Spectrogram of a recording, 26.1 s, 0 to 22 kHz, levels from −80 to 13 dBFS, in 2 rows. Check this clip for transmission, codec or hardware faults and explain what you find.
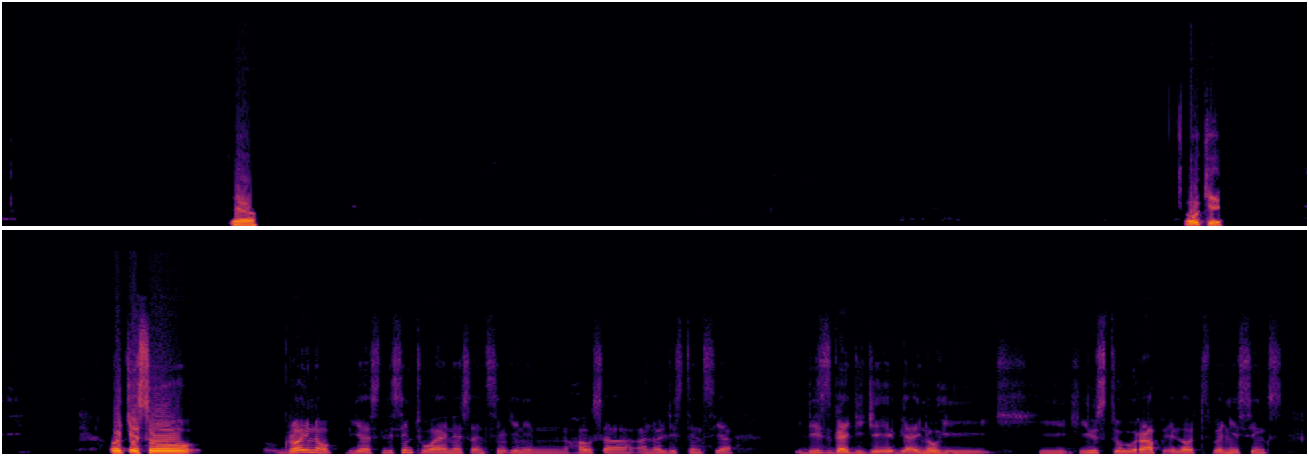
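Two related faults run through this speech clip: repeated clipping on loud peaks, and two sudden drops in input level that follow the overloads.

Microphone overload, at 2.31–2.49 s, 11.86–12.1 s and 14.15–14.84 s. This is likely caused by the input gain being set too high, driving peaks about 5, 4 and 9 dB past the converter's ceiling. The waveform tops are flattened, giving a harsh, crackly edge. The third event is longest and worst, with roughly one sample in seven clipped.

Microphone volume stepped down, at 11.88 s and 14.91 s. The likely cause is the call software reacting to the clipping by cutting the device's input gain in a single step, about 3 dB and then about 10 dB. Both voice and background fall abruptly in level. The second drop comes right after the longest distorted stretch.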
